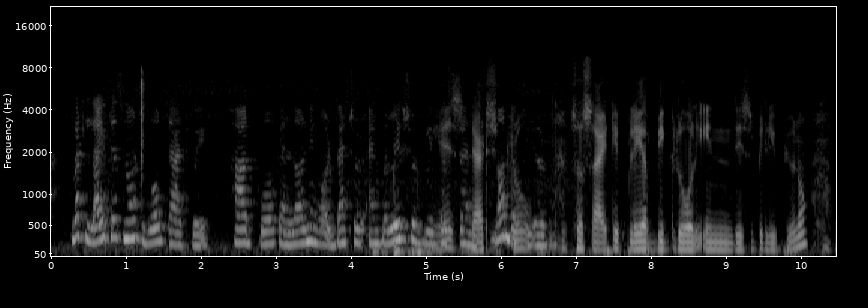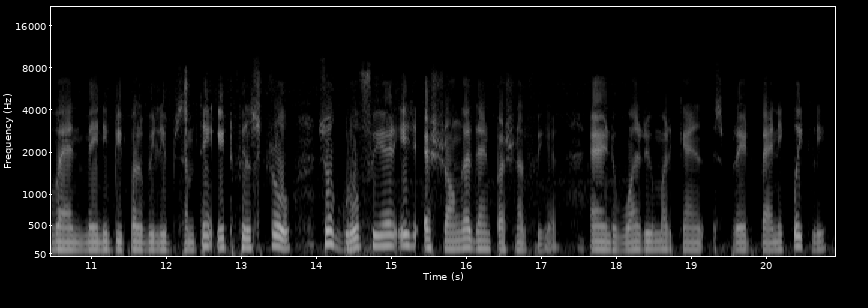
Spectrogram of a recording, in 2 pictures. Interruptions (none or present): present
